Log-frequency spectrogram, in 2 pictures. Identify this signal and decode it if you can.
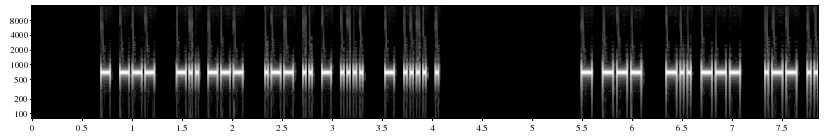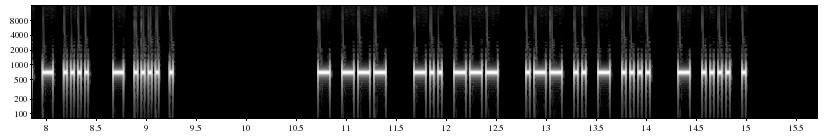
Morse code, heard as a keyed tone, about 32 wpm, 700 Hz. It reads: TO DO WITH THE TO DO WITH THE TO DO WITH THE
